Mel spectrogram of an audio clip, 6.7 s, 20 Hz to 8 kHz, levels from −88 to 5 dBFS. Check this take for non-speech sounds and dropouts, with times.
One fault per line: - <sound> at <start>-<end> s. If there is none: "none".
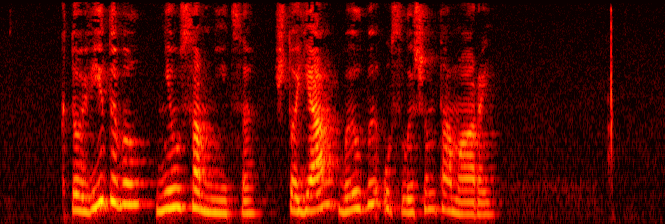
none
